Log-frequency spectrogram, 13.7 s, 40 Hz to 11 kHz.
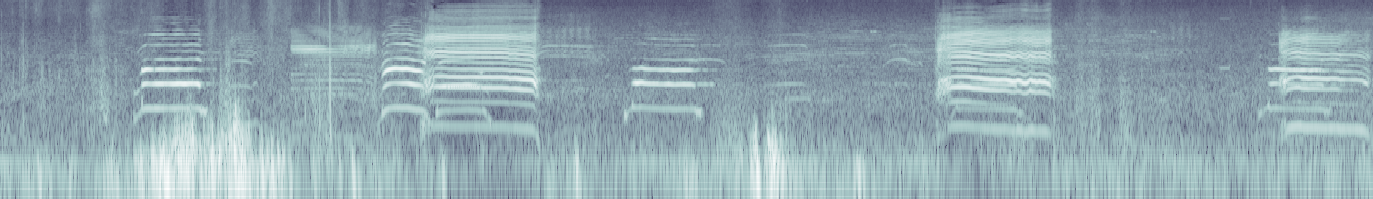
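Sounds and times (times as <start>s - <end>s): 
Southdown baby doll sheep bleating: 1.6s - 7.0s, 9.3s - 11.3s, 12.7s - 13.7s.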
